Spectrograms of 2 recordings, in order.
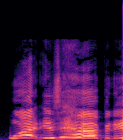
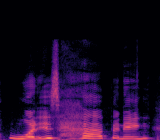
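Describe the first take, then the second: First: Laughing. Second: Said in the usual way. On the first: Retold or imitated. Repeated, now laughing.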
